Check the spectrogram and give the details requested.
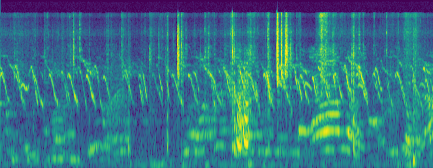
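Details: Chicks of the grey francolin calling together: steady streams of short, high, falling cheeps from several birds, with a lower drawn-out note near the end and occasional crackling noise.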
